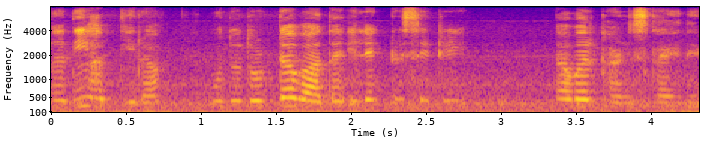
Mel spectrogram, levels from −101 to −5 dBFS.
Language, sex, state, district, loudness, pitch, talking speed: Kannada, female, Karnataka, Dakshina Kannada, -18 LUFS, 205 Hz, 125 wpm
